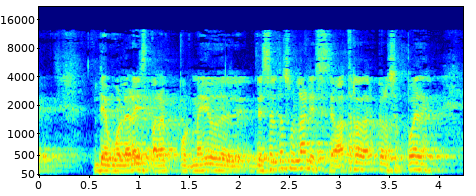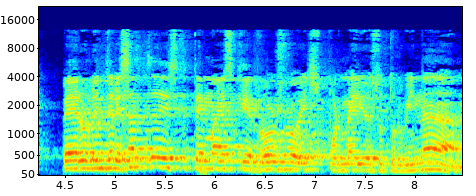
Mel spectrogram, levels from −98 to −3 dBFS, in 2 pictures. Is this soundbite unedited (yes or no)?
yes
